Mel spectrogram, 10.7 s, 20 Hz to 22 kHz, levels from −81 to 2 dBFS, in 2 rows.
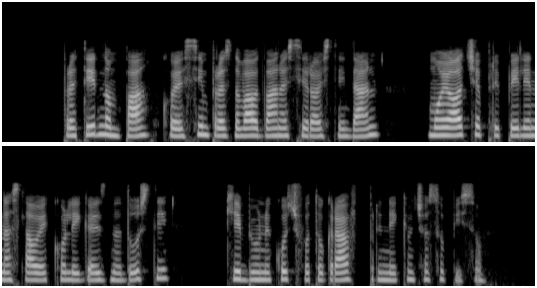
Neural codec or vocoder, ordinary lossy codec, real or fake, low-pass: none; none; real; 7.2 kHz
